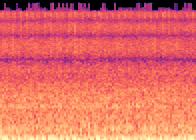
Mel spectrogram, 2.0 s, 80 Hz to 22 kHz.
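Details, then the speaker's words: 1952 Mercury flathead V8 idling with the distributor vacuum line disconnected during an inconclusive timing-light check: steady, even burble, no misses; it runs fine but feels weak on power. "Alright, I guess we'll call that quits. I may have to consult the real mechanic on this and see what's going on. It certainly runs fine."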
